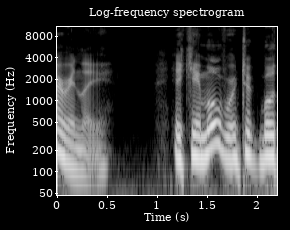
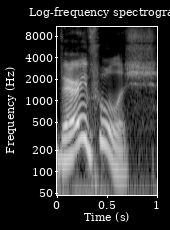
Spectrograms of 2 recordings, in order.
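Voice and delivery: plain

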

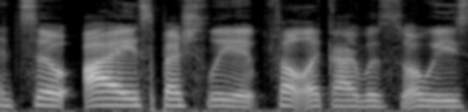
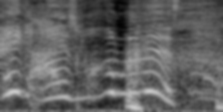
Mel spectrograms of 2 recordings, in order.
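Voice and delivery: very high, pitched-way-up voice; 6 dB louder than usual. Contrasting stand-up with YouTube, mocking a YouTuber intro: mock YouTuber intro voice. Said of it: "just being like".

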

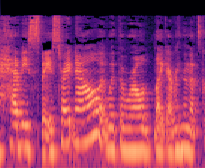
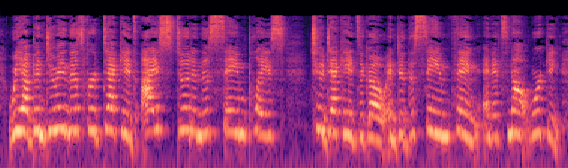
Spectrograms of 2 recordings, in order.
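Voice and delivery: mock screaming, higher; 9 semitones higher than usual. Retelling a man screaming at a younger man: imitating someone screaming. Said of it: "And he's just screaming at him".

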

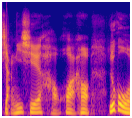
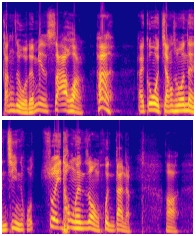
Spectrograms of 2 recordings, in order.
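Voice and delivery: mock furious, angry shout, pitched high; 8 semitones higher, 4 dB louder than usual. Explaining good cop, bad cop, the speaker plays the bad cop berating a suspect: acting out an angry bad cop. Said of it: "坏警官还是继续演".

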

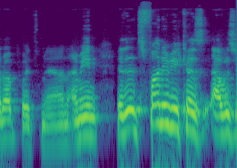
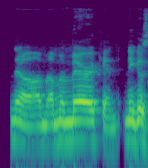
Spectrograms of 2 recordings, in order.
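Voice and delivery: ordinary talk, nothing marked

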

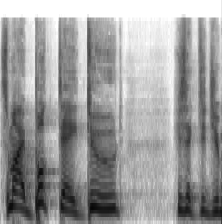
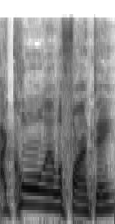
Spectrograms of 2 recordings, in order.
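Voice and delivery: ordinary delivery

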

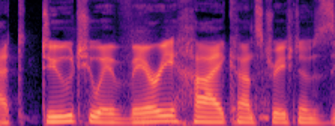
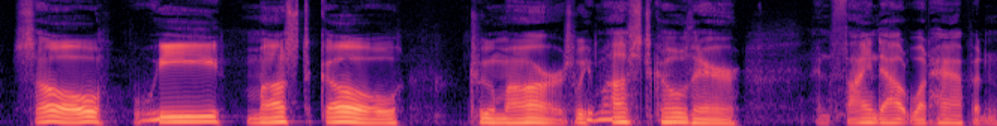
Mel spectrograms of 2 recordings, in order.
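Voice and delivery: put-on old, wise-sounding chief voice.

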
